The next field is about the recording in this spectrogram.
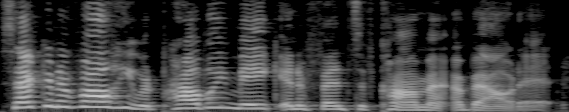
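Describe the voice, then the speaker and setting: A woman's voice: high voice, very animated, rapid-fire, bright, forceful tone. A young adult woman chatting casually and comedically as a podcast panelist.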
